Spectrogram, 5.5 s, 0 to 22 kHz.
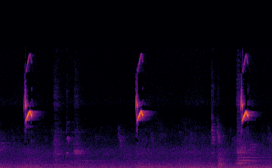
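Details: Olive-backed sunbird at a fourth-brood nest on feeding day 18, 8 March 2020: three very high, thin, sharp chirps, one about every two seconds, over a faint background hiss.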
